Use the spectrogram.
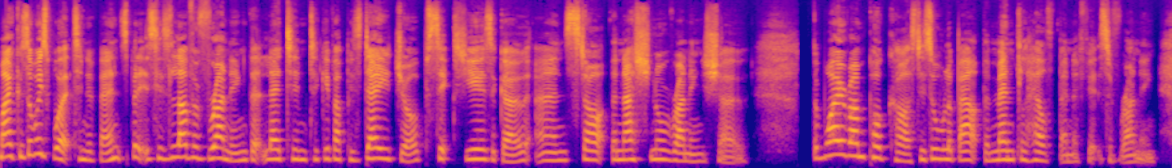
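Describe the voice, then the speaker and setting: A plain, everyday voice at a fairly quick pace, with ordinary pitch variation and a dry, close sound free of echo. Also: woman, medium pitch for a woman. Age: 50s. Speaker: podcast host. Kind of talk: scripted narration.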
